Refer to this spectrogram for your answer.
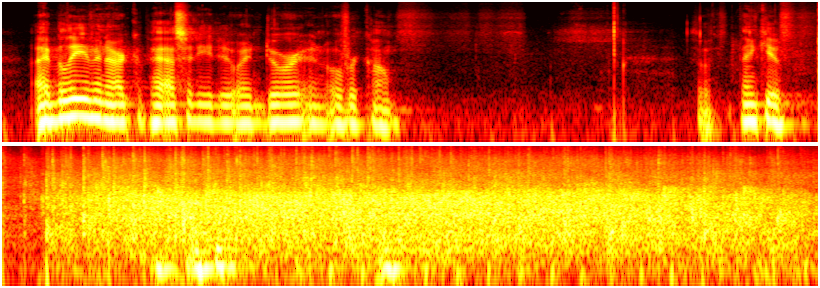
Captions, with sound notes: I believe in our capacity to endure and overcome. So thank you. (audience applauds)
